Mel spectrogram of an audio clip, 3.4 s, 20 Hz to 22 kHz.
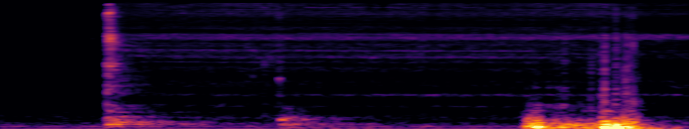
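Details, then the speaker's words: Propane fireplace whose pilot keeps going out, after the logs were reset; turned up, a single click, a pause, then a soft whoomp and rush as the main burner lights normally; not yet confirmed fixed. "I'll turn it up. 1, 2, 3. You'll hear it kicking on for a second."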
